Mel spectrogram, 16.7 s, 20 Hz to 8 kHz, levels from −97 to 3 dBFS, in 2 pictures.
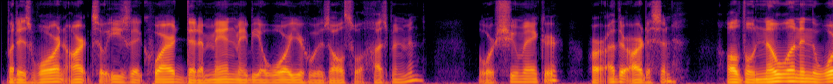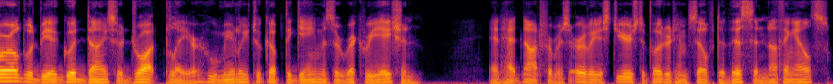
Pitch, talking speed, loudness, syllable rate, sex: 90 Hz, 225 wpm, -20 LUFS, 5.9 syllables/s, male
